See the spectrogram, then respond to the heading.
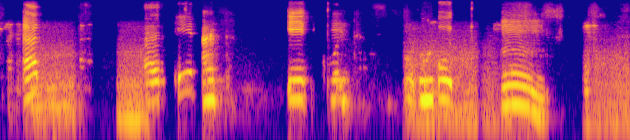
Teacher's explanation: Ada hamas sedikit. Setelah menekan huruf ta mati, at ada hamas di belakangnya.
